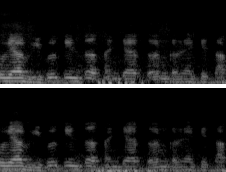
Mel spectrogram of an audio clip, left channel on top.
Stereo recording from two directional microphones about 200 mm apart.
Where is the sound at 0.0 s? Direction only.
50° right (ahead or behind).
